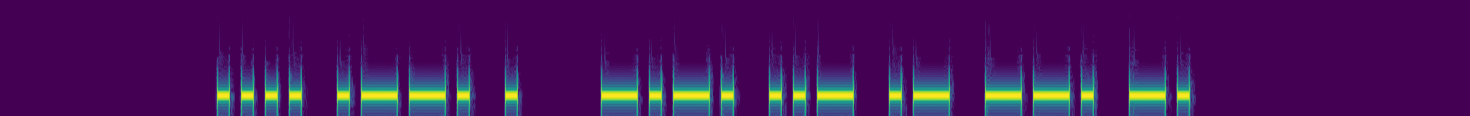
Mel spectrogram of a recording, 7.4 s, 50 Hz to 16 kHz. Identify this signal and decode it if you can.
Morse code, heard as a keyed tone, about 20 wpm, 700 Hz. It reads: HPE CUAGN
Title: Common QSO Phrases 20wpm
